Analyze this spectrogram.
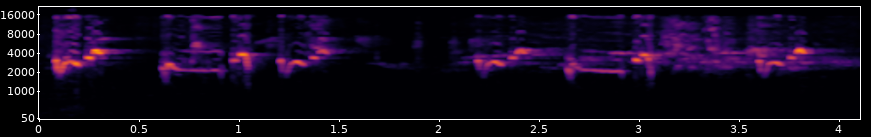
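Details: Red-fronted prinia in vigorous song, beak wide open: sharp high chirps in quick succession, short pauses, then a rambling run of squeaky notes and thin downslurred whistles.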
